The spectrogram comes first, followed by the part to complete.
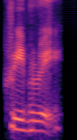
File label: "creamery", Indian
